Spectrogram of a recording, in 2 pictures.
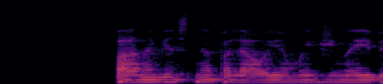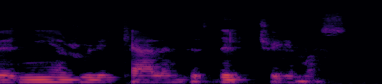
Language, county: Lithuanian, Vilnius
